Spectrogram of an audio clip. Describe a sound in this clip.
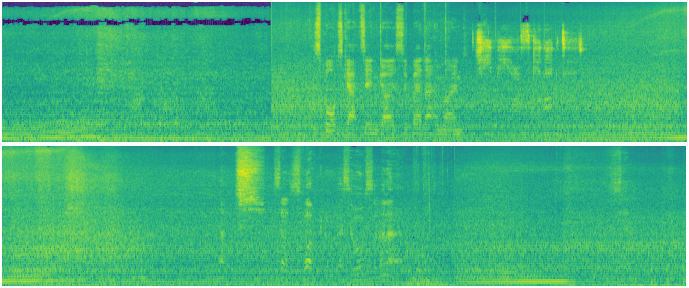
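A car engine hums steadily, rising and falling in pitch.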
